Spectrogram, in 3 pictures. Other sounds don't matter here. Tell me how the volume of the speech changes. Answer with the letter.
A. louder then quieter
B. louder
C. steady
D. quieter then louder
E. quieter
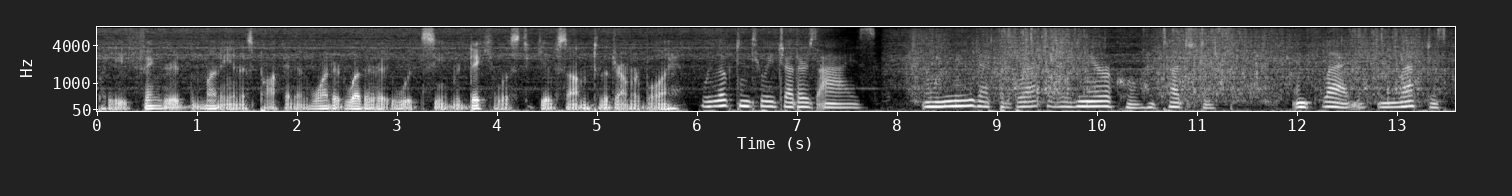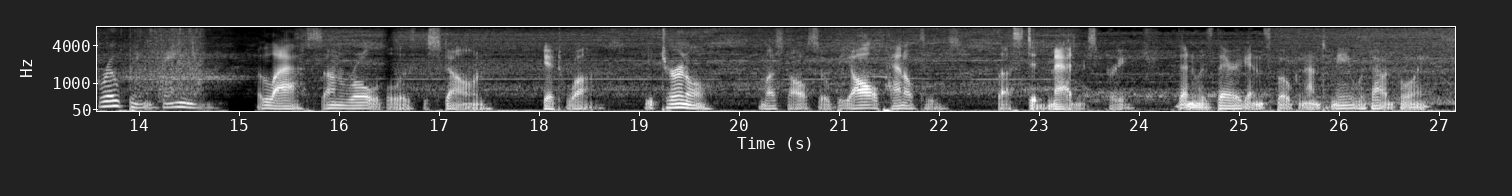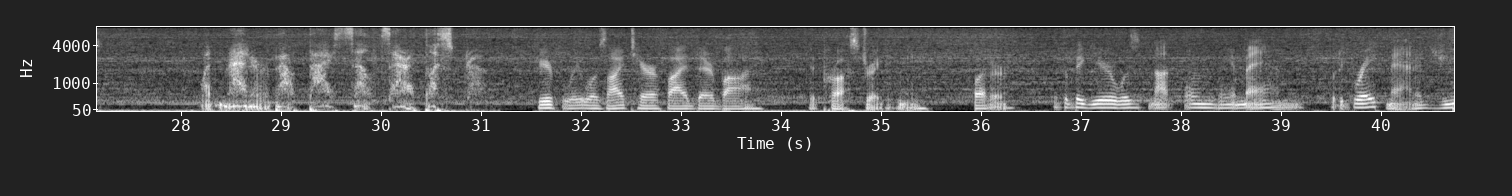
C.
